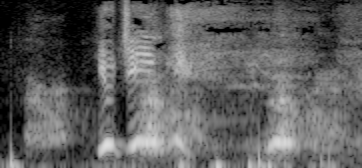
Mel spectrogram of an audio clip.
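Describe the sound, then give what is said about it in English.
A dog barks and yips from a second-floor balcony deck above, a few short, high, whiny barks rising out of people talking nearby. “What are you doing up there? Look, he's up on the deck up there. My dog has moved apartments on us. He's now on the second balcony.”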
